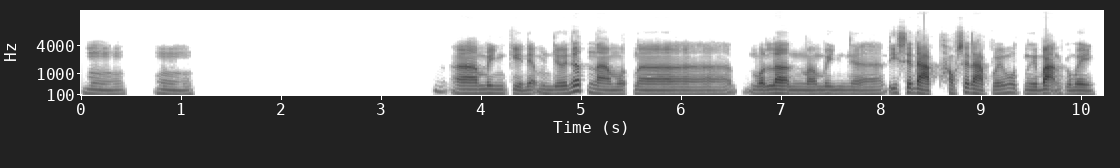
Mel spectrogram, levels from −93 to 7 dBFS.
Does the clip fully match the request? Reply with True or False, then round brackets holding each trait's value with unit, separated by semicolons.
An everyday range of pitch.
False (2.1 semitones)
